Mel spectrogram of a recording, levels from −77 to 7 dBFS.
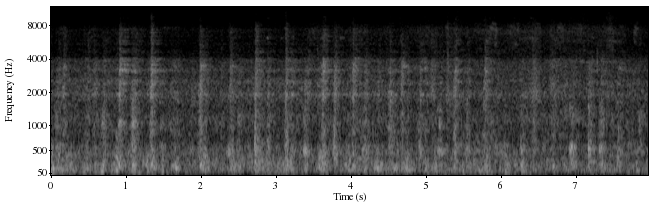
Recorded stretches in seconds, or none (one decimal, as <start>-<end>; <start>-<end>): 1.1-5.3; 6.5-7.5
